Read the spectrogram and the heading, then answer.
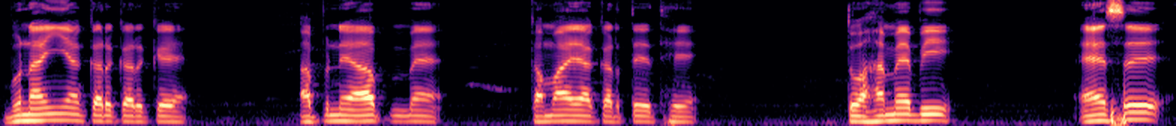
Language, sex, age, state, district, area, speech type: Urdu, male, 18-30, Delhi, East Delhi, urban, spontaneous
